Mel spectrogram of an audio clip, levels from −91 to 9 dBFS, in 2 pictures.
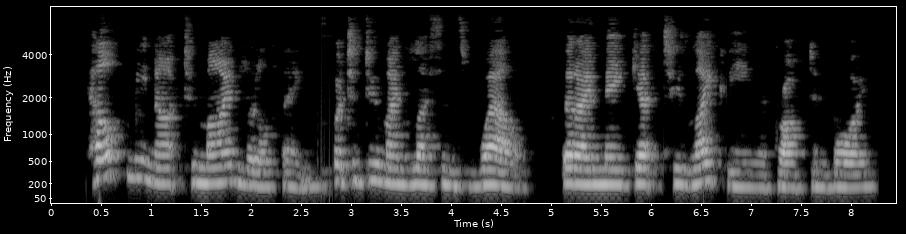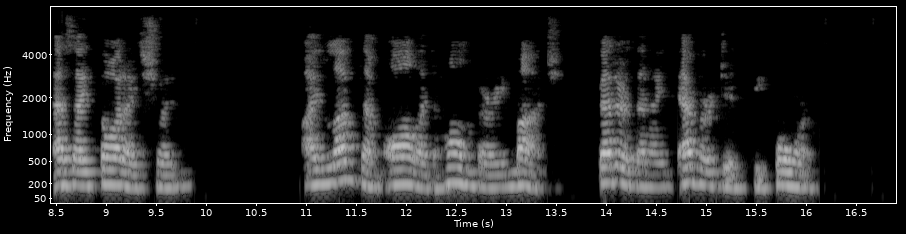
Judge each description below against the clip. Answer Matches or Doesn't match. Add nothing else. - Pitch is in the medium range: Matches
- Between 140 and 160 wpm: Matches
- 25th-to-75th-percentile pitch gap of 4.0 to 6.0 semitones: Doesn't match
